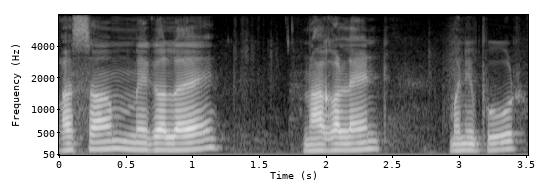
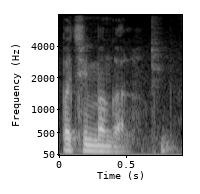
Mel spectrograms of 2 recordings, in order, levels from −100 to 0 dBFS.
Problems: none marked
